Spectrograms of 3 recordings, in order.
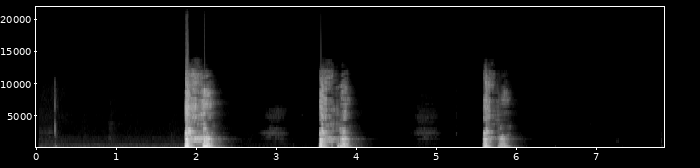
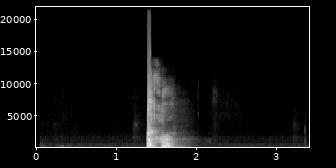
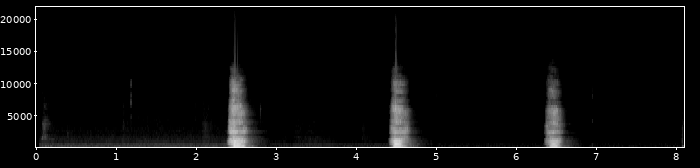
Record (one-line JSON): {"three_cough_length": "7.9 s", "three_cough_amplitude": 32768, "three_cough_signal_mean_std_ratio": 0.2, "cough_length": "3.4 s", "cough_amplitude": 32768, "cough_signal_mean_std_ratio": 0.2, "exhalation_length": "8.1 s", "exhalation_amplitude": 31633, "exhalation_signal_mean_std_ratio": 0.17, "survey_phase": "beta (2021-08-13 to 2022-03-07)", "age": "45-64", "gender": "Male", "wearing_mask": "No", "symptom_none": true, "symptom_onset": "3 days", "smoker_status": "Ex-smoker", "respiratory_condition_asthma": false, "respiratory_condition_other": false, "recruitment_source": "REACT", "submission_delay": "3 days", "covid_test_result": "Negative", "covid_test_method": "RT-qPCR"}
